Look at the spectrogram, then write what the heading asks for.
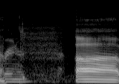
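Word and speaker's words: Brainard: Brainerd. Brainerd, he's got a big brain, said the situation bears watching and points up the importance of making sure the system has proper safeguards.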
